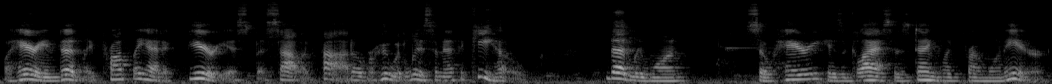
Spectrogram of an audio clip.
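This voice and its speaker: A woman reading a children's novel aloud as an expressive storyteller. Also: lowish voice, a little hiss or hum, rough recording.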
